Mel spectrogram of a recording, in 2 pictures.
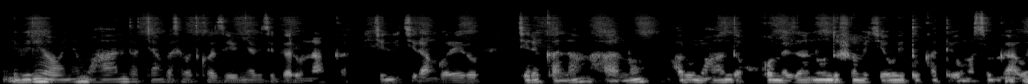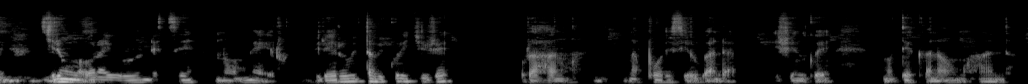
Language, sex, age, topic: Kinyarwanda, female, 18-24, government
